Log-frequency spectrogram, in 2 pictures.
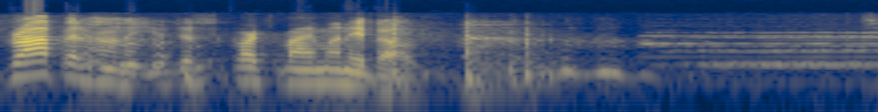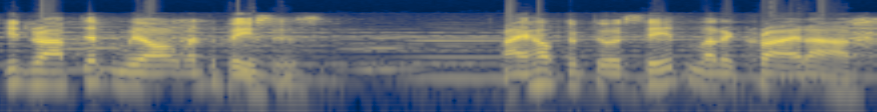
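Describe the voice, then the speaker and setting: A flippant, unflappable private eye played by a male actor narrates and trades sardonic lines. His voice is lowish and very animated. It comes from a dull old radio recording with music behind it. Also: moderate pace, pauses often, close to an everyday voice. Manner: breezy, sardonic, dry wit. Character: flippant wisecracking male private detective, self-assured and unflappable. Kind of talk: old-time radio detective drama.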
